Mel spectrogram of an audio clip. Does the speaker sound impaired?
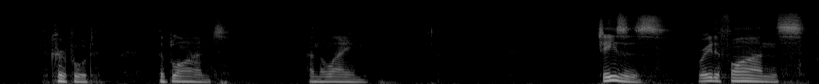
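No.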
